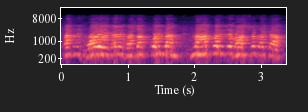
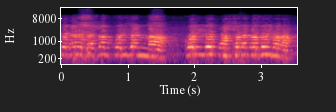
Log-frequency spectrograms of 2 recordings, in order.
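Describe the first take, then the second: First: The pause comes after 'করিবেন'. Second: The pause comes after 'না'.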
